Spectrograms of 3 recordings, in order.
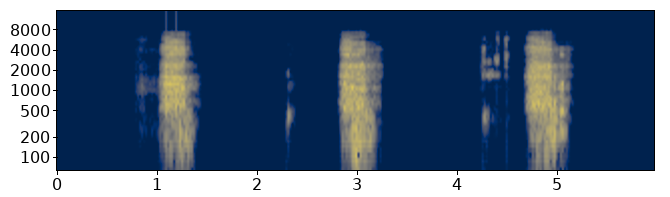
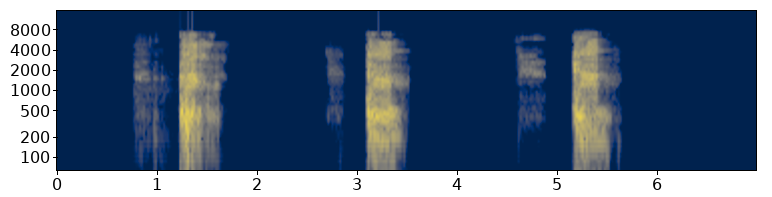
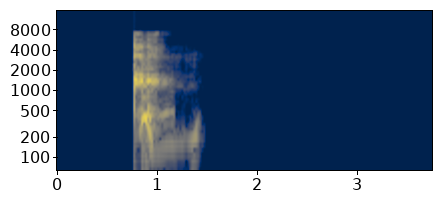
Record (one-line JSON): {"exhalation_length": "6.0 s", "exhalation_amplitude": 32768, "exhalation_signal_mean_std_ratio": 0.31, "three_cough_length": "7.0 s", "three_cough_amplitude": 32768, "three_cough_signal_mean_std_ratio": 0.27, "cough_length": "3.8 s", "cough_amplitude": 32768, "cough_signal_mean_std_ratio": 0.21, "survey_phase": "beta (2021-08-13 to 2022-03-07)", "age": "45-64", "gender": "Male", "wearing_mask": "No", "symptom_cough_any": true, "symptom_runny_or_blocked_nose": true, "symptom_fever_high_temperature": true, "symptom_headache": true, "symptom_change_to_sense_of_smell_or_taste": true, "symptom_onset": "5 days", "smoker_status": "Never smoked", "respiratory_condition_asthma": false, "respiratory_condition_other": false, "recruitment_source": "Test and Trace", "submission_delay": "2 days", "covid_test_result": "Positive", "covid_test_method": "RT-qPCR", "covid_ct_value": 13.3, "covid_ct_gene": "ORF1ab gene", "covid_ct_mean": 13.7, "covid_viral_load": "31000000 copies/ml", "covid_viral_load_category": "High viral load (>1M copies/ml)"}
